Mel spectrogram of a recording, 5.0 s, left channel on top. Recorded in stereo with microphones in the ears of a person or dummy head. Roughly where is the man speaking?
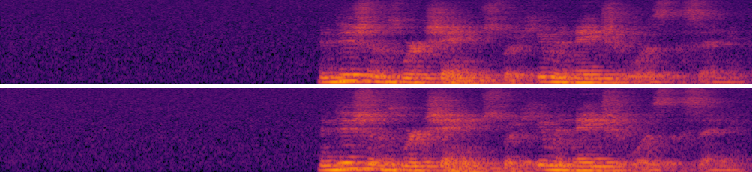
Centre.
